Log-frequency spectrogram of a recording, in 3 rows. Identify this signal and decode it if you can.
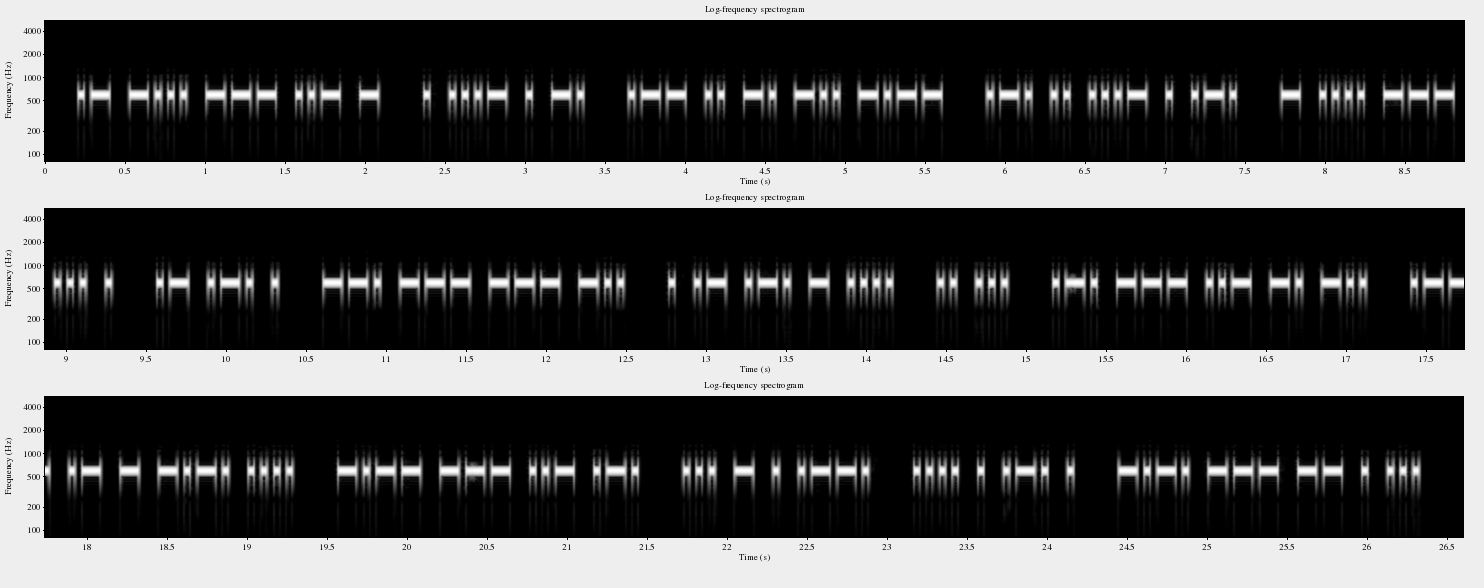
Morse code, heard as a keyed tone, about 30 wpm, 600 Hz. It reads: ABOUT EVEN WINDY RIVER THOSE ARE GOOD EARTH IS ROUND WATCH YOUR STEP HERE COMES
